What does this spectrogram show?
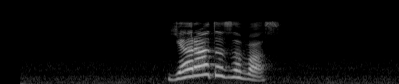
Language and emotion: Russian, positive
